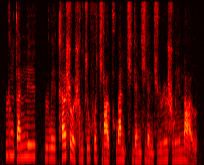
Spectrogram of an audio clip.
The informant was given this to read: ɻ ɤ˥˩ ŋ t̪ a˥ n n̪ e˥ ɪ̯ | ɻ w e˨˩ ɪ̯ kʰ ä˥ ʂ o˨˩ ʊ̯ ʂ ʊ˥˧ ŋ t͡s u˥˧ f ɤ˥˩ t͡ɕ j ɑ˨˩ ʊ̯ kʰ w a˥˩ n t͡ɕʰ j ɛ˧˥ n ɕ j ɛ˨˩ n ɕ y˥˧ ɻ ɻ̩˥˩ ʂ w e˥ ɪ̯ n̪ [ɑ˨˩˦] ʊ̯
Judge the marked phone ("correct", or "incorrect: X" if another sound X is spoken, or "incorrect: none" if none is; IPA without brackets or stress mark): correct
